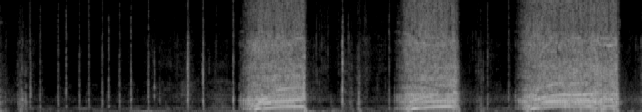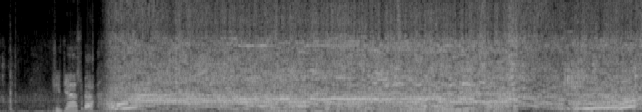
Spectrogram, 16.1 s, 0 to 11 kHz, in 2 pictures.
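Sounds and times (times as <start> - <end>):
electric chainsaw cutting log: 2.9 - 4.0, 4.8 - 7.8, 9.3 - 16.0.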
